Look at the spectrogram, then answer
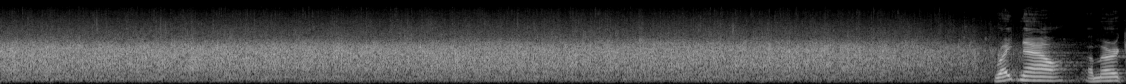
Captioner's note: applause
